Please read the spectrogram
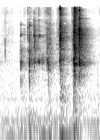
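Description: Metal and polymer parts of an IWI Uzi Pro clicking and clacking as the top cover is fitted back onto the frame during reassembly: a quick run of sharp clicks, the loudest two late in the run.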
